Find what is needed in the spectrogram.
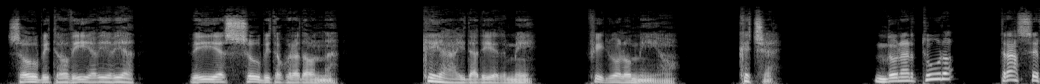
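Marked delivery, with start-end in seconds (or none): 0.0-7.8 low, measured priestly speech; monsignor's voice. Acted. Monsignor receives his visitor, low priestly voice. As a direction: lower your pitch, a churchman receiving a caller.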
